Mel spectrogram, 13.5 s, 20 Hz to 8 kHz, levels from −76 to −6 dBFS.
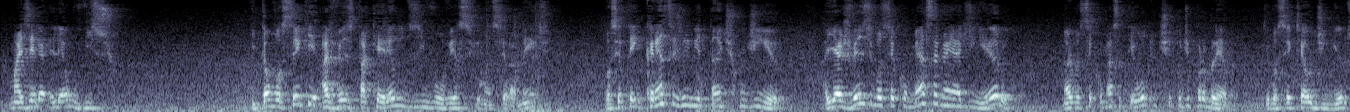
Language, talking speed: Portuguese, 190 wpm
